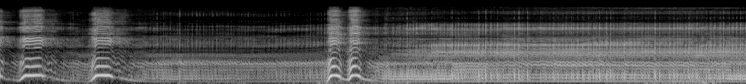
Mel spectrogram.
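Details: LRP .32 nitro engine with Novarossi race carb, first full-throttle run of the day: sharp piercing revs then sustained screaming high pitch; high-speed needle set slightly lean.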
